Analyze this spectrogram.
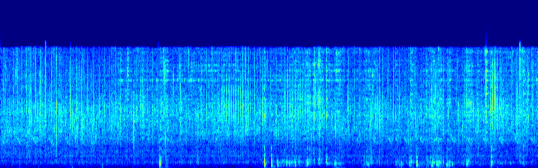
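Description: Eggs and bacon sizzling faintly in a frying pan as the pan is handled with a clip-on gripper, with a sharp metal click about a second in and a run of clinks and knocks from about two seconds in as the pan is moved off the stove and set down.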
